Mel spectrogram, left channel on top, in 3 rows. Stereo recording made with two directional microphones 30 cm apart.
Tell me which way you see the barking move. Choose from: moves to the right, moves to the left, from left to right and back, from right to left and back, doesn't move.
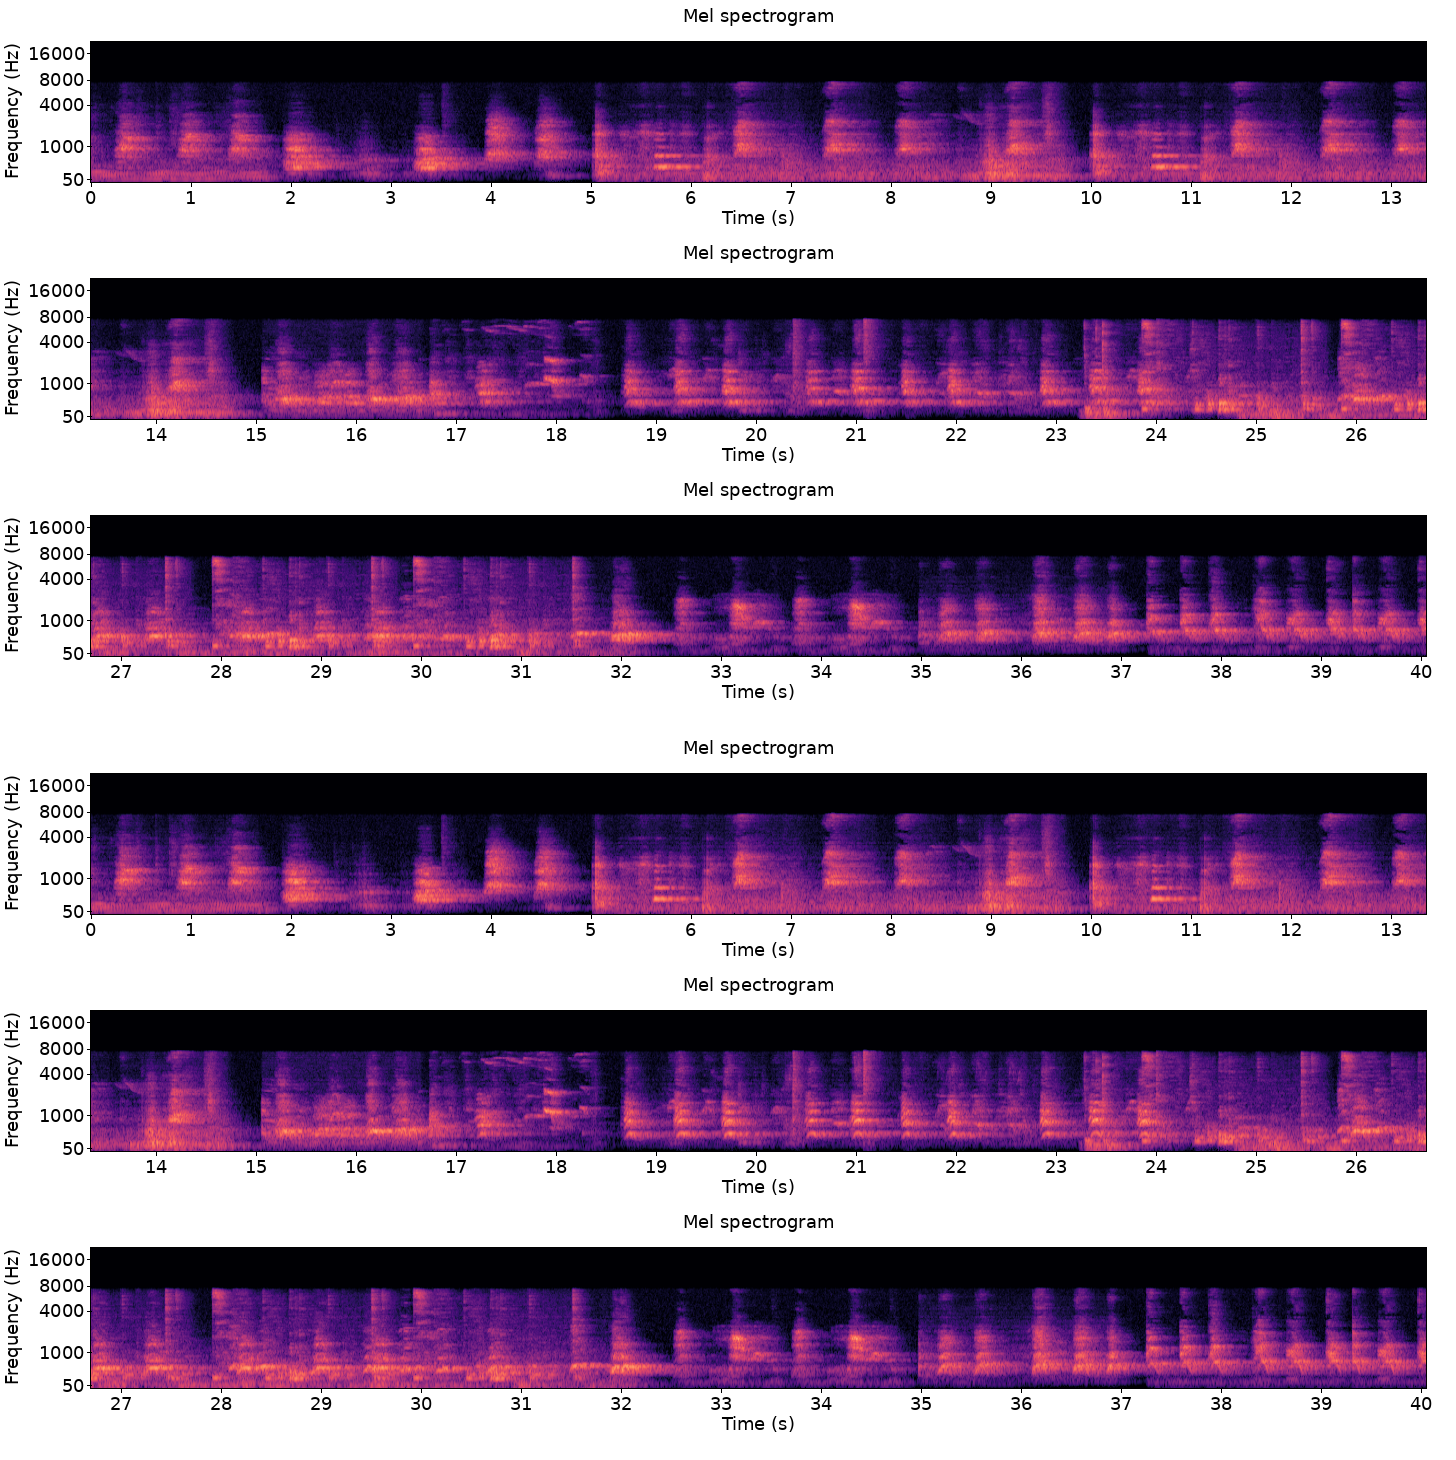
doesn't move.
